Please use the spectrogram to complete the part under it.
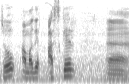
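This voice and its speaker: A man teaching English pronunciation, drilling example words over and over in a steady repeated rhythm. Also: a little high, slow pace, muffled recording, slight background noise. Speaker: English teacher and course founder. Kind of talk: spoken English pronunciation lesson.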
